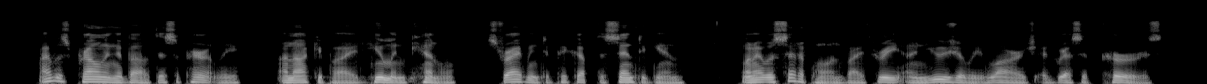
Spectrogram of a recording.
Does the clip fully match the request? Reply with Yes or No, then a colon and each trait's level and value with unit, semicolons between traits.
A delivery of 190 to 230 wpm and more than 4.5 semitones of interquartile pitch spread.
No: slow, 135 wpm; wide, 5.6 semitones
